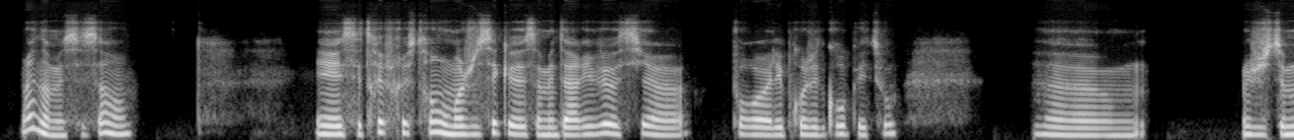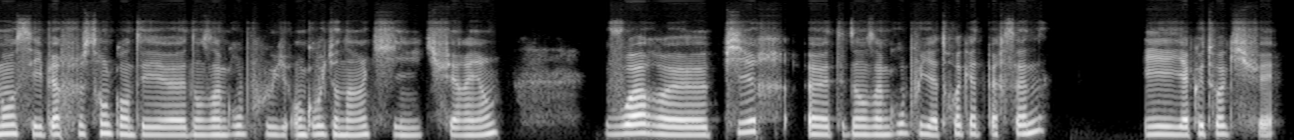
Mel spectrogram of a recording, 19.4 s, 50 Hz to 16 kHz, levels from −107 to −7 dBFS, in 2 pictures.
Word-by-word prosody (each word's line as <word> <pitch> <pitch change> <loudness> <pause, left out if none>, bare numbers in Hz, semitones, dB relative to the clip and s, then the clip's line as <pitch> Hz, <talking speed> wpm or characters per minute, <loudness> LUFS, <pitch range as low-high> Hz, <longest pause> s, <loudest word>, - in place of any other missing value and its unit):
Ouais, 325 +4 -1
non, 240 -7 +3
mais 180 -1 -3
c'est 185 - -5
ça, 250 +5 -1
hein. 225 -2 -1 1.4
Et 215 -1 +3
c'est 225 +3 -5
très 265 +3 0
frustrant. 250 0 0
Moi, 210 -1 +4
je 205 0 -1
sais 250 +5 0
que 215 -4 +1
ça 195 -1 -4
m'était 195 0 0
arrivé 205 +4 +1
aussi, 225 0 -1
heu, 190 -3 -2 0.4
pour, 200 -1 -4
heu, 190 - +2
les 195 +1 -2
projets 195 0 -4
de - - -15
groupe, 215 0 -5
et 195 - -3
tout. 230 +4 -8 1.0
Hem, 185 -2 -4 0.8
justement, 210 +2 +2
c'est 215 -1 -2
hyper 210 +1 +2
frustrant 235 +2 0
quand 210 -3 +1
tu 200 - -4
es, 195 -1 +2
heu, - - -3
dans 195 0 -1
un 200 - +3
groupe 215 +2 -3
où 205 - -3
il 195 - -5
y - - -4
en 200 - +1
gros, 210 +1 +1
il 210 - -10
y - - +2
en 195 - 0
a 190 - +1
1 195 +2 0
qui 190 -2 -6
qui - - -6
fait 195 - -1
rien. 190 +5 +1 0.8
Voire, 230 +1 +7
heu, 195 -1 +5
pire: 275 +2 0 0.2
heu, 205 -1 +5
tu - - -15
es - - -17
dans 205 0 +1
un 200 - +2
groupe 240 +4 -4
où - - -3
il - - -1
y - - +3
a 190 - +3
3-4 225 0 -3
personnes, 225 +5 0 0.8
et 205 0 +2
il - - -1
y 200 - +4
a - - +7
que 225 - +1
toi 215 0 0
qui 210 - -3
fais. - - -3
205 Hz, 235 wpm, -23 LUFS, 195-225 Hz, 1.4 s, Voire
